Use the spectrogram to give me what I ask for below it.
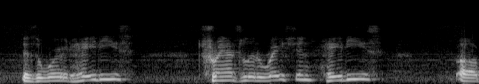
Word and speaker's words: Hades: in the greek is the word hades transliteration hades uh pronunciation hadas proper locative noun um here's the definition one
